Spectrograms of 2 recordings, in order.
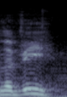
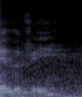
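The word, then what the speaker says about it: Lévis: I think you say I think you say Levie. I think that's how you say it.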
